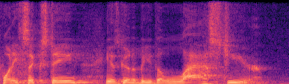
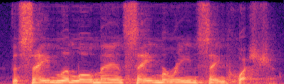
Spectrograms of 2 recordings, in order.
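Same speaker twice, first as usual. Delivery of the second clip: usual speaking voice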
